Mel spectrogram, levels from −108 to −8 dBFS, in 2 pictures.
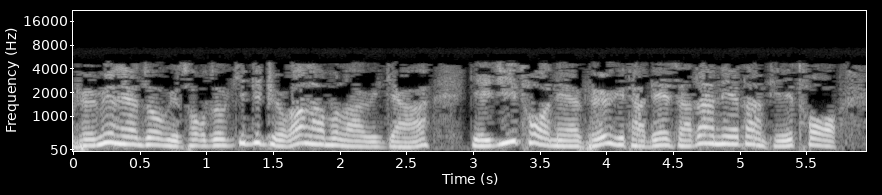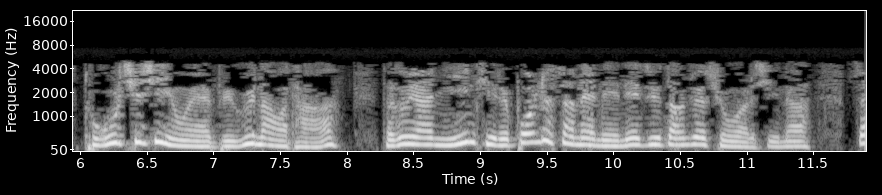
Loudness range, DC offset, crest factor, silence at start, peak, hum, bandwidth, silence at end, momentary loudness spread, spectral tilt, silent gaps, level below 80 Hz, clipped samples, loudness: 1 LU; under 0.1%; 12 dB; 0 s; -10 dBFS; none; 5.2 kHz; 0 s; 7 LU; -6.5 dB/octave; none; -50 dBFS; under 0.1%; -23 LUFS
